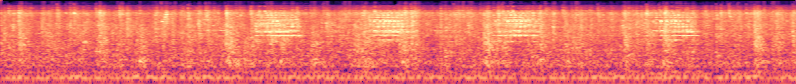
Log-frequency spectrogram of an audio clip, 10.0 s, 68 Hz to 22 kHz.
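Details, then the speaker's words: Old Frick sawmill driven by 605 cubic inch engine, big blade turning: steady heavy engine rumble with loud metallic scraping every second or two; worn carriage pulley bushing on 7/8 inch bolt grinding. "So that noise we all just heard sounded like metal on metal. That's clearly not right. Everyone here at the sawmill heard it. It was loud."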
